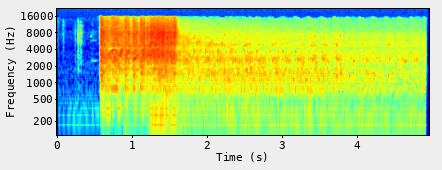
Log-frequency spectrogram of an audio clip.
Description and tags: Truck-Diesel 07Dodge Start
Truck-Diesel, Start, 07Dodge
